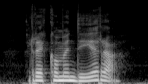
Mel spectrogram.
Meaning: 1. to recommend (to commend to the favorable notice of another) 2. to register (a letter); see also rek 3. to bid farewell
- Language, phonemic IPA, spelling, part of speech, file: Swedish, /rɛkʊmɛnˈdeːra/, rekommendera, verb, Sv-rekommendera.ogg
